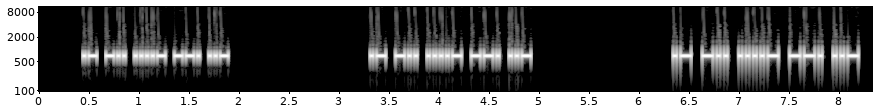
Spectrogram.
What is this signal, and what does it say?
Morse code, heard as a keyed tone, about 37 wpm, 700 Hz. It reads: AD4GU AD4GU AD4GU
